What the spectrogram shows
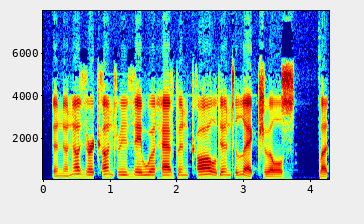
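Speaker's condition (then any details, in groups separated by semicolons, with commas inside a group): Motor neurone disease, speech-generating device; tracheostomy after pneumonia at CERN, wheelchair user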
